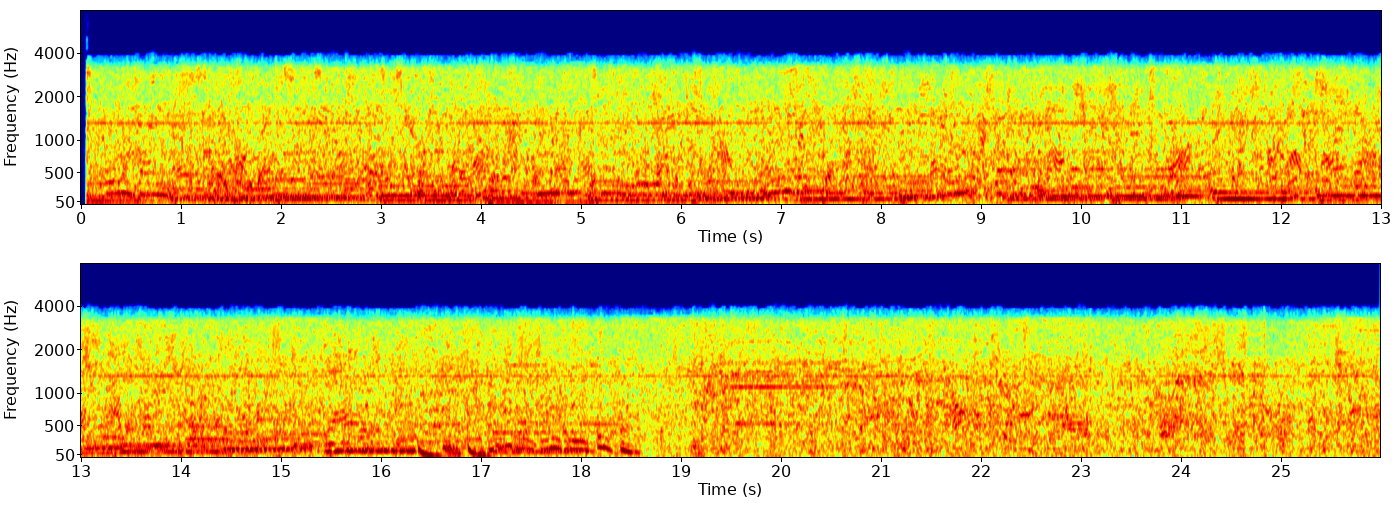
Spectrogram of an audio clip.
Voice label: 927 Radio Vlaanderen Info Belgium ID and off

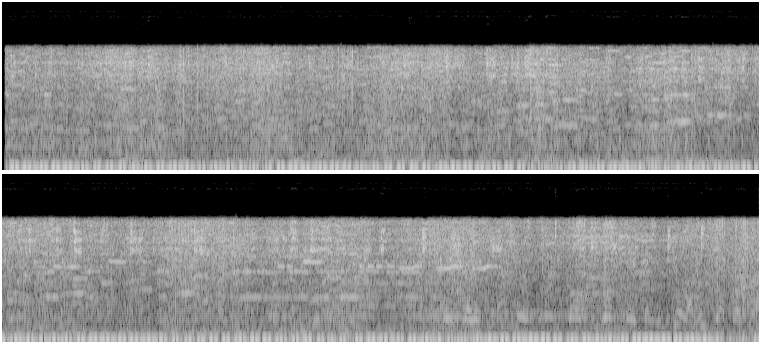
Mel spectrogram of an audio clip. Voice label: Radio Cuba; 1000 Radio Granma

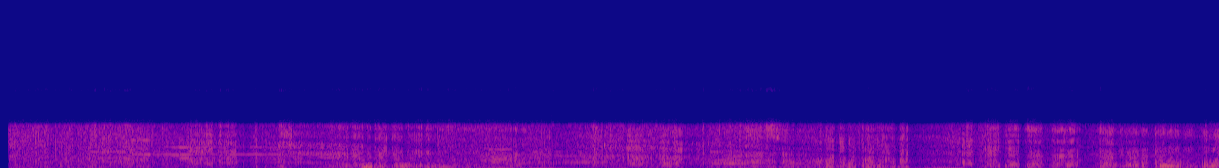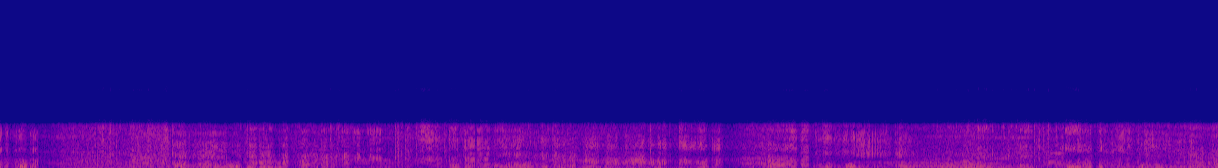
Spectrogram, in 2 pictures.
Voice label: Radio 0259 UTC; Radio Fana

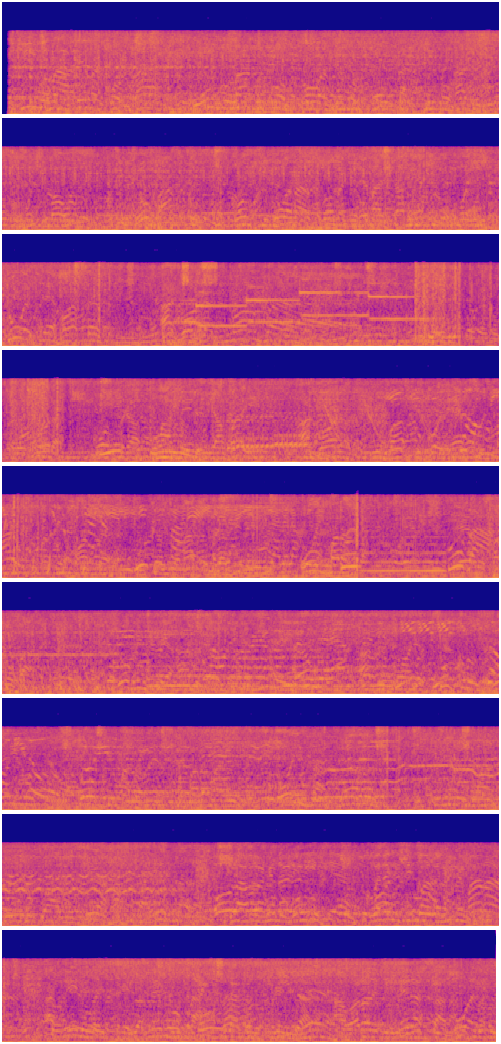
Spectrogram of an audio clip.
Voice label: Radio Caribe Cuba tune over Radio Globo Brazil

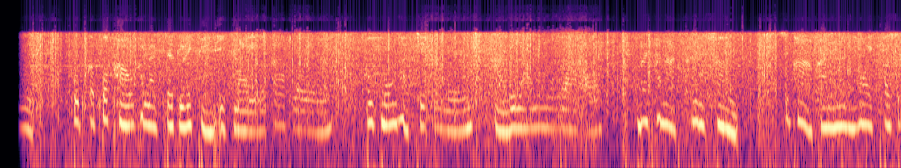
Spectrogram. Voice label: Radio 9940 kHz; RadioFreeAsia

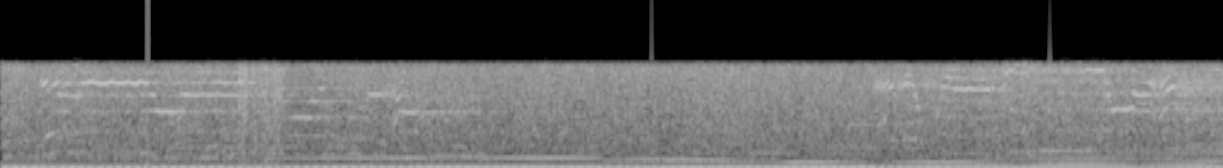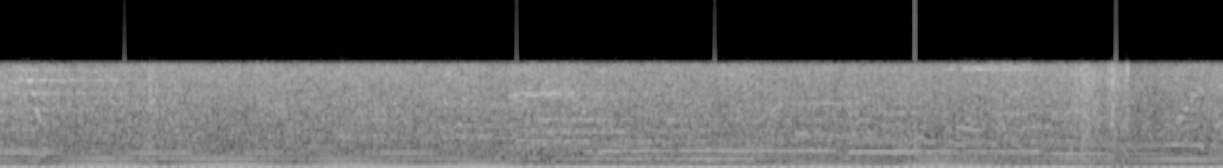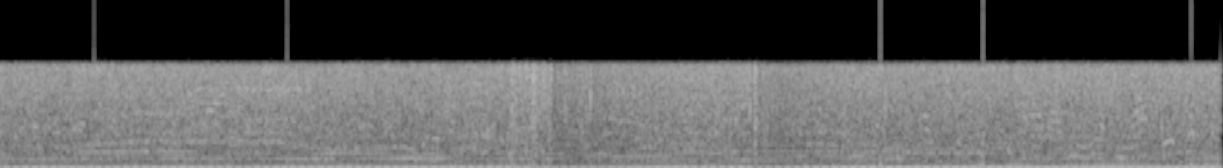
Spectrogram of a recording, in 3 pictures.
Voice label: Islamic Voice Radio Australia

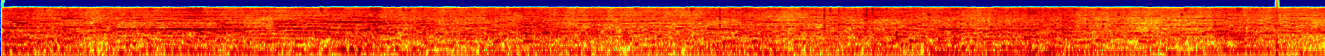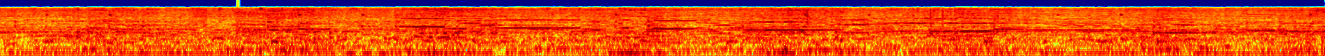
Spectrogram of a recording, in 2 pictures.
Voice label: Radio Cuba; 1000 Radio Granma

